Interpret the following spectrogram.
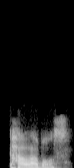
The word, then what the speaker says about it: Palabos: I pronounce it Palabos. Palabos. So with the emphasis on the first part of the word.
